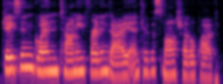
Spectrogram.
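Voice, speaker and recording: A woman's voice: medium pitch, moderate pace, darkish tone. A woman reading stage directions as the narrator of a live script read.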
